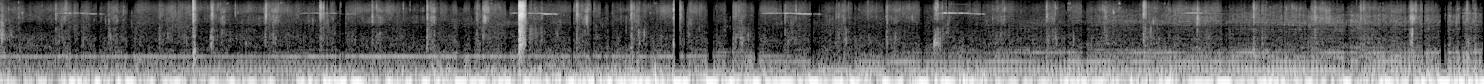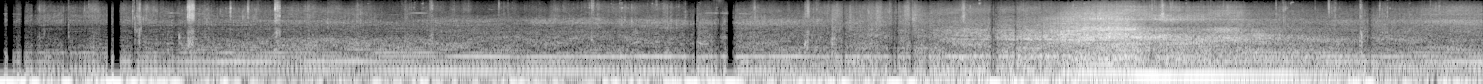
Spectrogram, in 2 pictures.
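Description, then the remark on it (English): Steady footsteps on hard ground move through a car park with a constant low engine hum, and a vehicle grows louder and rumbles near the end. “My lift awaits in the car park.”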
